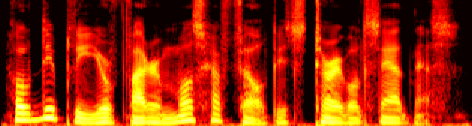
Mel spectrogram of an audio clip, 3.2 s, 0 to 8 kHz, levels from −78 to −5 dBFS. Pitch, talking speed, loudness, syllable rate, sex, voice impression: 110 Hz, 190 wpm, -18 LUFS, 4.9 syllables/s, male, masculine, very middle-aged, very thick, very tensed, very powerful, bright, very hard, soft, very clear, fluent, very cool, intellectual, slightly refreshing, sincere, very calm, very mature, very friendly, very reassuring, very unique, elegant, very wild, sweet, lively, kind, slightly modest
